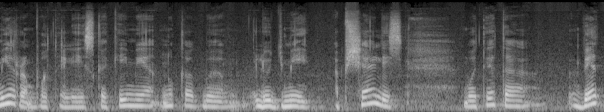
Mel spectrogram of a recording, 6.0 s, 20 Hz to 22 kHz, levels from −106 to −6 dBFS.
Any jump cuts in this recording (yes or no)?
no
